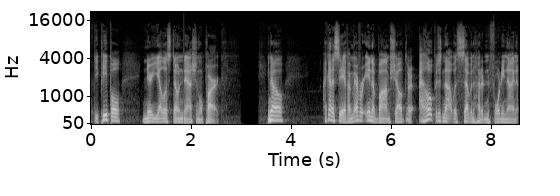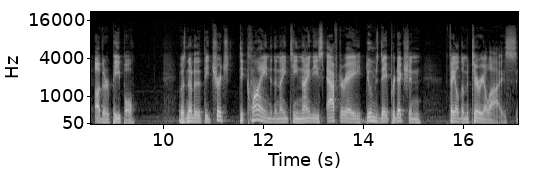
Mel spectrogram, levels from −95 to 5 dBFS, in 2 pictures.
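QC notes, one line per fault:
1.83 s and 13.85 s, gap between stream segments: short hard-edged silences of about 17 ms and 10 ms (the second just before "doomsday prediction failed to") where segment timestamps don't line up. They fall on 6 s segment boundaries.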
